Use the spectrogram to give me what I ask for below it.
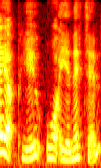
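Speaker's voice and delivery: terrible fake Yorkshire accent. Reading out a dictionary's example sentence for a word, in a terrible yorkshire accent. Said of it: "Please excuse my terrible Yorkshire accent".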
